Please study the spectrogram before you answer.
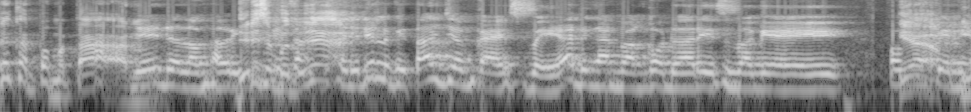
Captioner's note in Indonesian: tertawa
